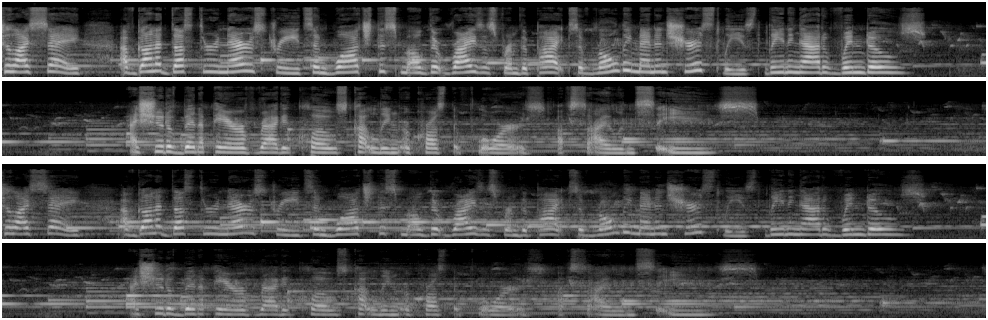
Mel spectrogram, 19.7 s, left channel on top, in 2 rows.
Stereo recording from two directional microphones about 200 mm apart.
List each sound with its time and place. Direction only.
0.0 s a woman's voice: 55° left (ahead or behind)
11.1 s a woman's voice: 55° left (ahead or behind)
